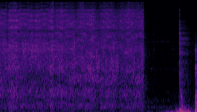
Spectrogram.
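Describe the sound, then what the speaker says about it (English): Electronic cleaner sprays from an aerosol can onto the electric motor of a Razor scooter, a loud, steady hiss lasting almost three seconds that stops abruptly, followed by a brief clatter of handling. "And this is electronic cleaner."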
